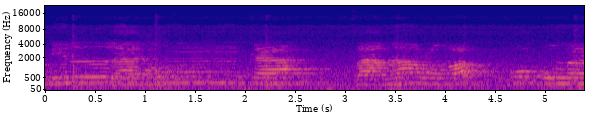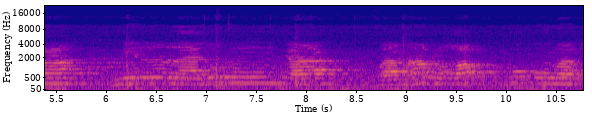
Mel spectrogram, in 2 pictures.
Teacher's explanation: Ketika nun sukun atau tanwin, nun sukun atau tanwin, ini nun sukun, ini tanwin. Ketika nun sukun atau tanwin bertemu salah satu dari huruf lam atau ro, maka dibaca tidak dengung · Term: Idgham bila guna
